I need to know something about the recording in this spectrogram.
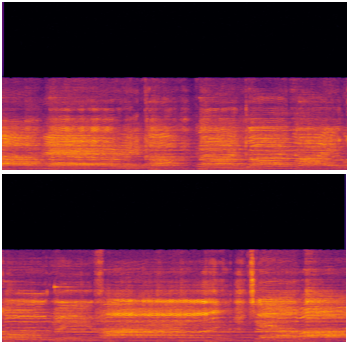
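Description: Children's choir of elementary school pupils singing a song together, the phrases broken by brief dips in loudness about three and nine seconds in.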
